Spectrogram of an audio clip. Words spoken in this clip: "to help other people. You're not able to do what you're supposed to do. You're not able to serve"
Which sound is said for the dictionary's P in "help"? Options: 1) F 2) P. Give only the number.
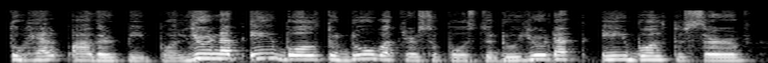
2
